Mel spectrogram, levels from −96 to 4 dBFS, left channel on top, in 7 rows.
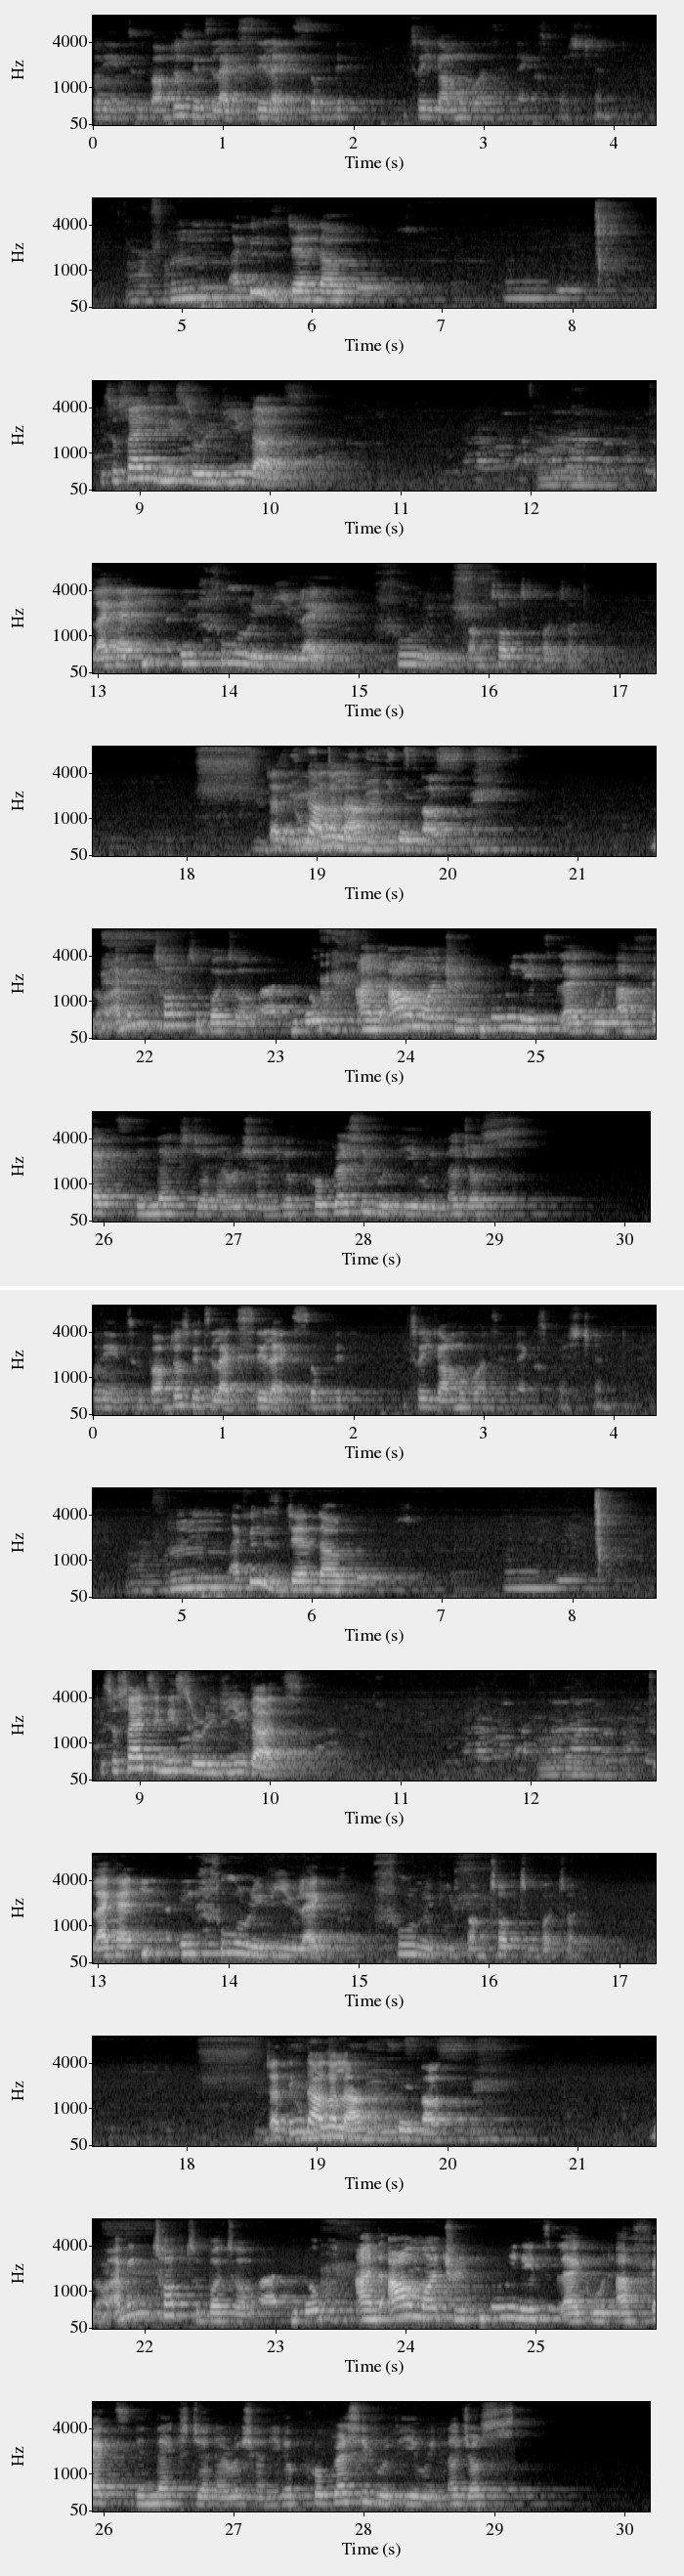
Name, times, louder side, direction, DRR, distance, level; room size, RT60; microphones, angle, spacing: voice 1, 0.0-1.9 2.5-3.1 3.6-4.0 4.9-6.5 7.5-8.3 8.7-10.3 11.6-12.4 12.9-14.7 15.2-16.8 18.6-19.9 21.6-29.2, right 3 dB, 50° right, 11 dB, 0.7 m, -32 dB
voice 2, 4.6-5.1 12.0-12.5 15.7-16.0 18.1-20.5 21.6-22.3 23.3-23.7, left 2 dB, 75° left, 4 dB, 1.6 m, -46 dB
10.0 x 6.8 x 7.4 m, 1.0 s
head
